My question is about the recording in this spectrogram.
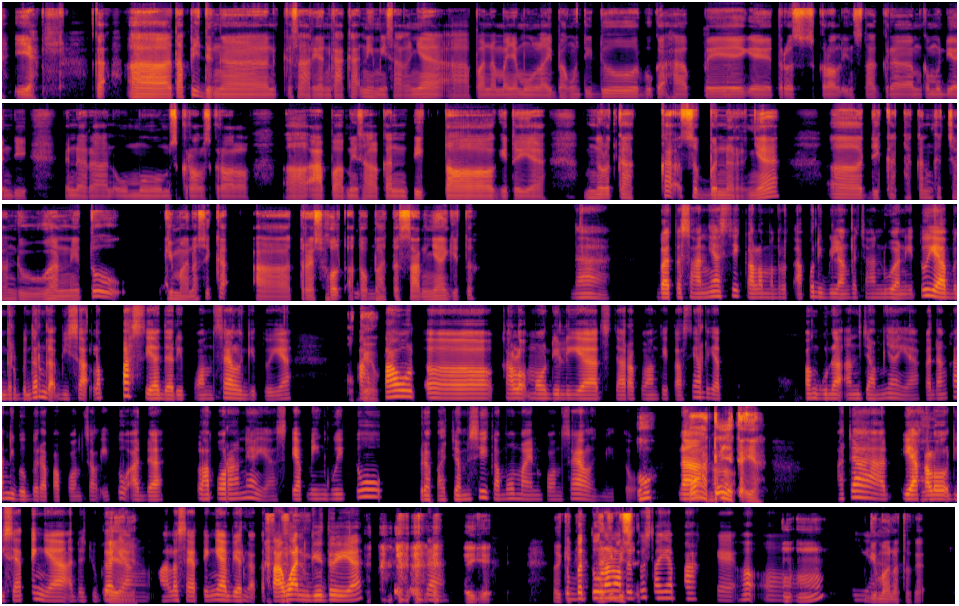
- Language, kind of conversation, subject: Indonesian, podcast, Menurut kamu, apa tanda-tanda bahwa seseorang kecanduan ponsel?
- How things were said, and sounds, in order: in English: "scroll"; in English: "scroll-scroll"; in English: "threshold"; other background noise; chuckle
